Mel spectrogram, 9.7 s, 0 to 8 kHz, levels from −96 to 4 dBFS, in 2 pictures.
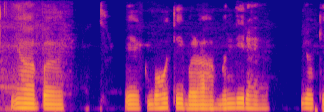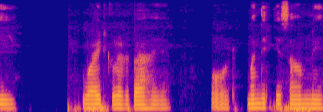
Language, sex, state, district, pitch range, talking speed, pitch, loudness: Hindi, male, Jharkhand, Jamtara, 110-115 Hz, 115 wpm, 110 Hz, -20 LUFS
